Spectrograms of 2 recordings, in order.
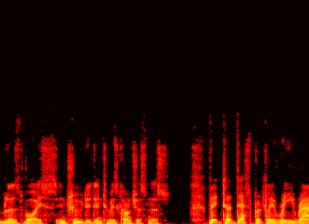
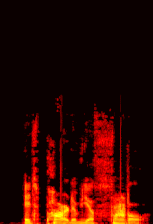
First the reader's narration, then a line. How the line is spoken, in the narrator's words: Ginger hissed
